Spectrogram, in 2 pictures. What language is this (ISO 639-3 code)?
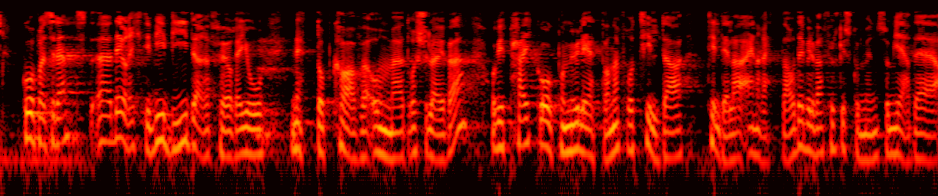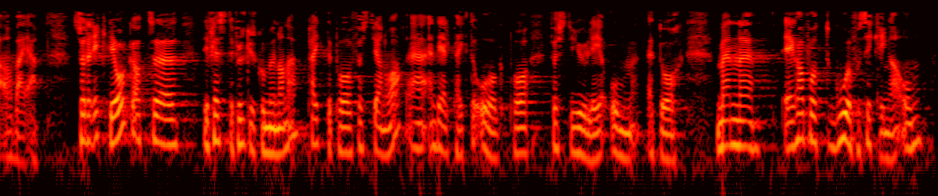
nno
